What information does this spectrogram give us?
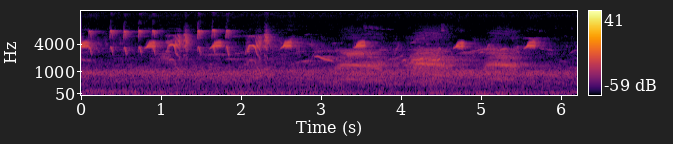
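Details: Icterine warbler singing in a small wood in the Alblasserwaard, Netherlands: a run of varied, sharp chirping and squeaky notes with slurred phrases, followed by short separated whistled notes repeated roughly every second.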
